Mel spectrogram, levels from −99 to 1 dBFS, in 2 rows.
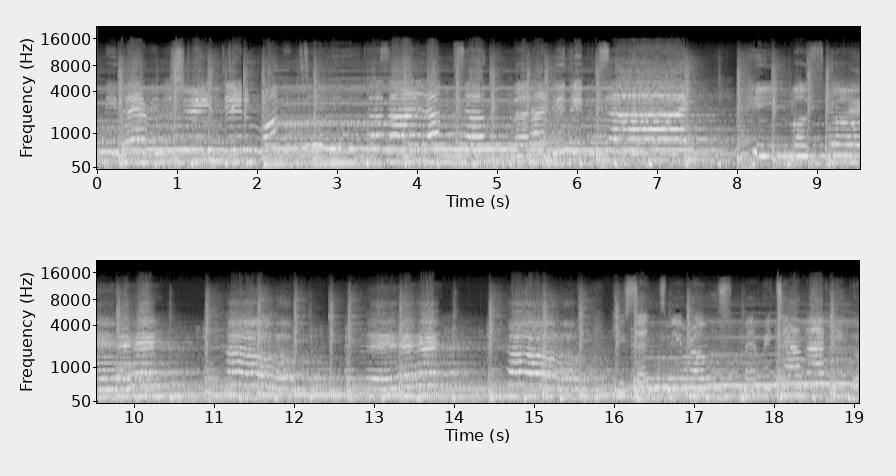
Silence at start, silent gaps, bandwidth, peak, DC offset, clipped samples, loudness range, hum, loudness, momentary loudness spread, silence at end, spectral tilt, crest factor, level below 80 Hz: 0 s; none; 14.5 kHz; 0 dBFS; under 0.1%; under 0.1%; 3 LU; none; -16 LUFS; 8 LU; 0 s; -5 dB/octave; 16 dB; -36 dBFS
